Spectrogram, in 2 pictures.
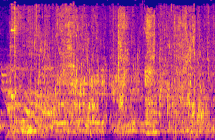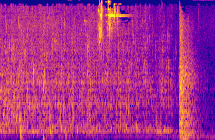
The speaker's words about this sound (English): Hey, that sounds pretty nasty. How about a courtesy flush over there?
